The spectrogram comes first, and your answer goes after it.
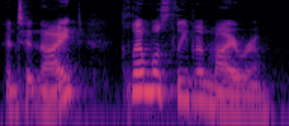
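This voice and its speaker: A woman voicing a calm, reassuring mother in a children's storybook, matter-of-fact and soothing. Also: fairly low pitch, normal speed.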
